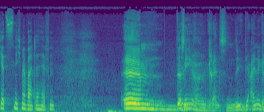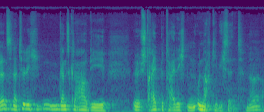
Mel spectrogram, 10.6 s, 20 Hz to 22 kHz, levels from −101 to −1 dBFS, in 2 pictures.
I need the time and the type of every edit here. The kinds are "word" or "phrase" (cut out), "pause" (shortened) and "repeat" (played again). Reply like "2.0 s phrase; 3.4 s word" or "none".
3.7 s word; 7.1 s word

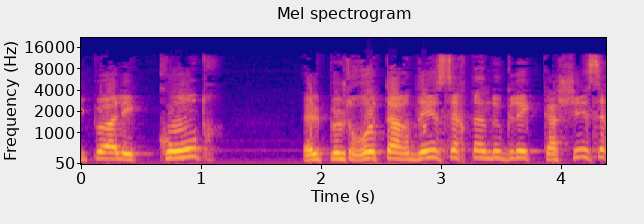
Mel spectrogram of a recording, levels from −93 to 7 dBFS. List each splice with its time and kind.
2.2 s word

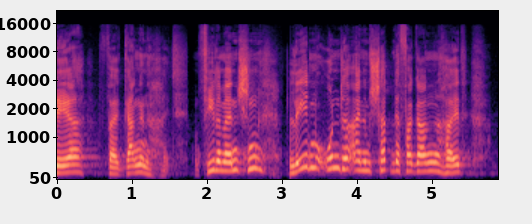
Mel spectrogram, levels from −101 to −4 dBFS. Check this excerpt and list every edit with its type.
1.7 s pause; 3.0 s pause

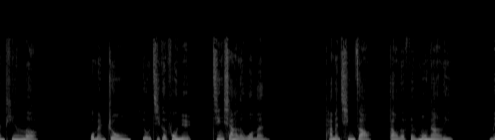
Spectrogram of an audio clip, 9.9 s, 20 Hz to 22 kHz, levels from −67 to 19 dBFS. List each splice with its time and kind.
none

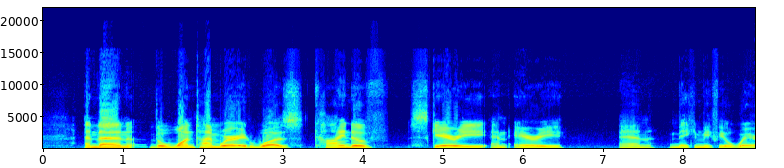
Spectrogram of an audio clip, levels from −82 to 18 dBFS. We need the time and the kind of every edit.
3.3 s pause; 7.7 s pause

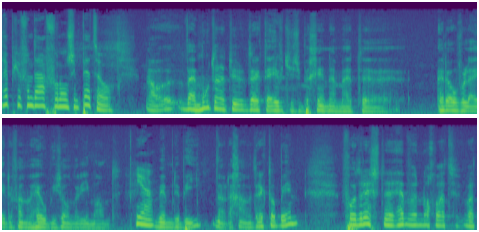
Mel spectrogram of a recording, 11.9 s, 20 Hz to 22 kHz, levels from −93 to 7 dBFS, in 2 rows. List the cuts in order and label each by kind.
none

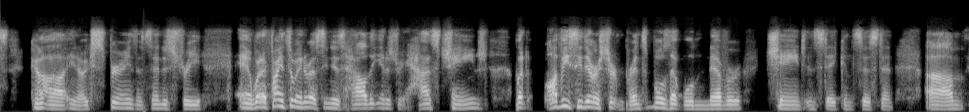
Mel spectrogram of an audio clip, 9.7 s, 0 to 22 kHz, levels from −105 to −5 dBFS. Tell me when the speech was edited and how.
1.3 s word

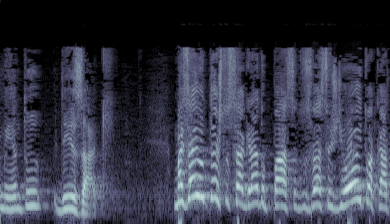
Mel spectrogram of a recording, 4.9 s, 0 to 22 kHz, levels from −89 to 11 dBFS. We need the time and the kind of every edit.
none

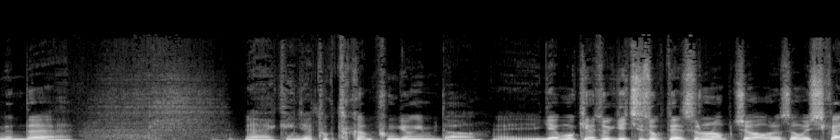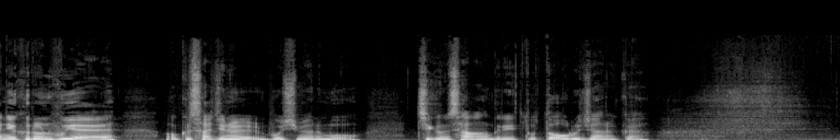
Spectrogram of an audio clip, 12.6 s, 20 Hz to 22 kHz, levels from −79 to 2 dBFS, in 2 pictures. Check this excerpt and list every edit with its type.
none

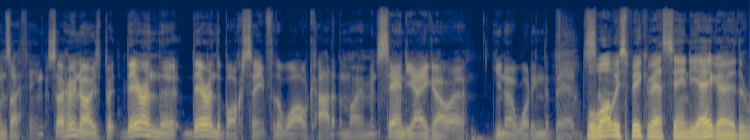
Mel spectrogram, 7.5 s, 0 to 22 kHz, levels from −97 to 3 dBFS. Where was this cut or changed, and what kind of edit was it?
none

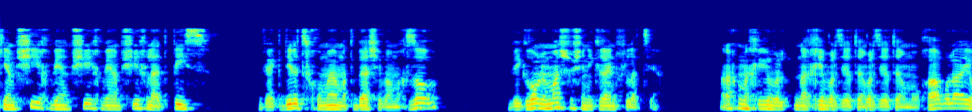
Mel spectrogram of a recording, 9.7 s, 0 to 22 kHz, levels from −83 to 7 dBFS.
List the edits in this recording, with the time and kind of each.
8.7 s repeat

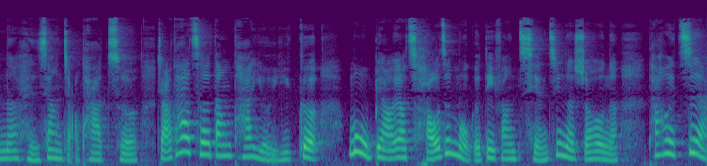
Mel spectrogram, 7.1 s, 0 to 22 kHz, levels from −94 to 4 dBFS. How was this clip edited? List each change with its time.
1.5 s pause

